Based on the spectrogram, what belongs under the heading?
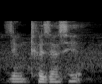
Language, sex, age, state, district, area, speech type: Bodo, male, 45-60, Assam, Kokrajhar, rural, spontaneous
